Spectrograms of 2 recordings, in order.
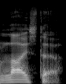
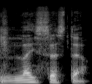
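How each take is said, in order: First: The name is pronounced the usual English way. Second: The name is pronounced the way it is spelled. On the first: The speaker calls it right. "on dit tout simplement Leicester" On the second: The speaker calls it wrong. "n'arrivent pas du tout à prononcer son nom. Ils disent Leicester. Parce que ça s'écrit comme ça"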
